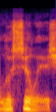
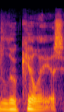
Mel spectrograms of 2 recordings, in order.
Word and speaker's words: Lucilius: i i pronounce it lucilius you said lucilius is is there a correct pronunciation for that am i mispronouncing it uh well the c in uh latin is supposedly hard like a k so it would be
